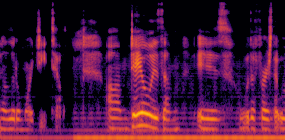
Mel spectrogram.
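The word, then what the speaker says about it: Taoism: um although it's spelled with a T it's pronounced deism the next one we'll discuss is confusion ISM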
